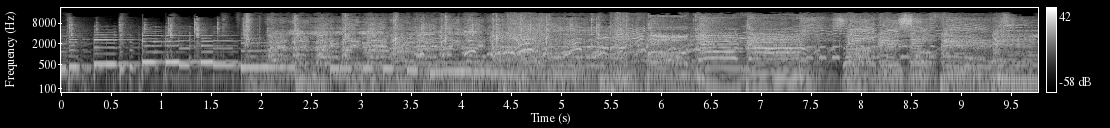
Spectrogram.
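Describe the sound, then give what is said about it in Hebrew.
Caged chickens, billed as the Nes Ziona chicken band, serve as the musical opening of a radio sketch show. They cluck and squawk loudly in a dense, continuous chorus of overlapping nasal, pitched calls that tumble together almost like a jumbled tune. No one speaks. “ותודה כמובן ללהקת תרנגולות נס ציונה שליוותה אותנו במשך כל העונה.”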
